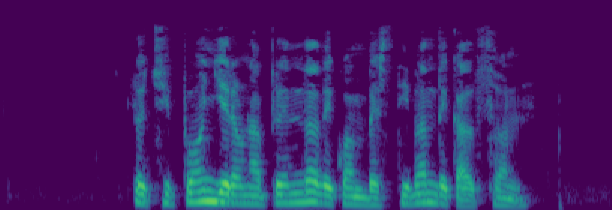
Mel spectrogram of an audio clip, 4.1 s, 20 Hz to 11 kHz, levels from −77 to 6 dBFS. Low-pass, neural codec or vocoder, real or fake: 7.2 kHz; none; real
